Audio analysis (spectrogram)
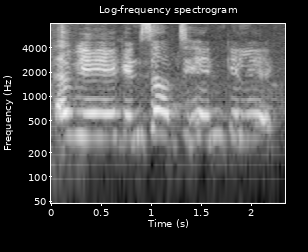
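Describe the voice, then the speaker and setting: Distraught high-voiced woman pleading for justice. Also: level tone, slight background noise. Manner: distraught, pleading, rapid and broken. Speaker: victim's relative. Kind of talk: emotional interview answers. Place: outdoors by a police station.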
